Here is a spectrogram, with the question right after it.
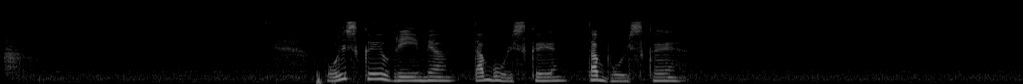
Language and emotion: Russian, neutral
